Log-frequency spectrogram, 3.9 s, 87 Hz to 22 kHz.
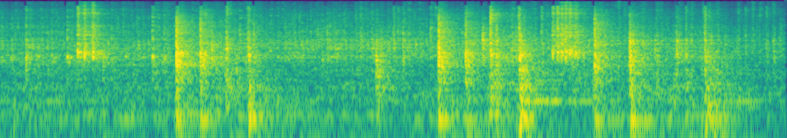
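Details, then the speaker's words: Shimano Deore M6100 12-speed with 10-51t cassette on Trifox bike, after B-tension adjustment: freewheel ticks with crisp clean clicks across the cogs, no grinding or chatter; normal, smooth derailleur shifting. "So now all the shifting is nice and smooth as it goes through."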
